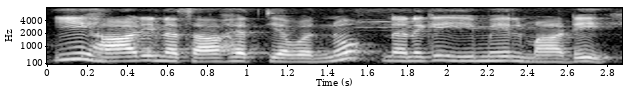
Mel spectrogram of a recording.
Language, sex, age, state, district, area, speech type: Kannada, female, 45-60, Karnataka, Bangalore Rural, rural, read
